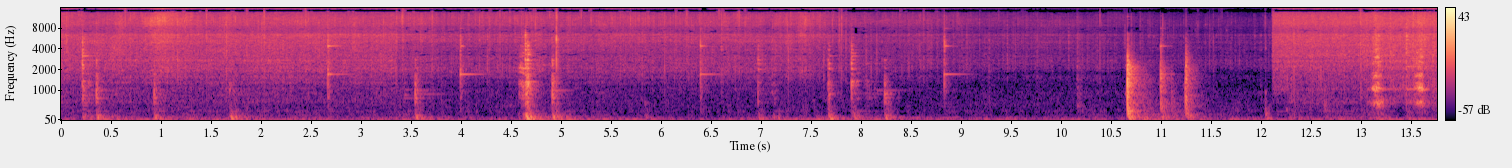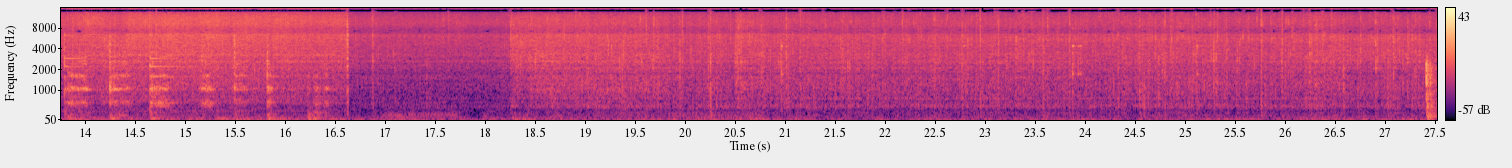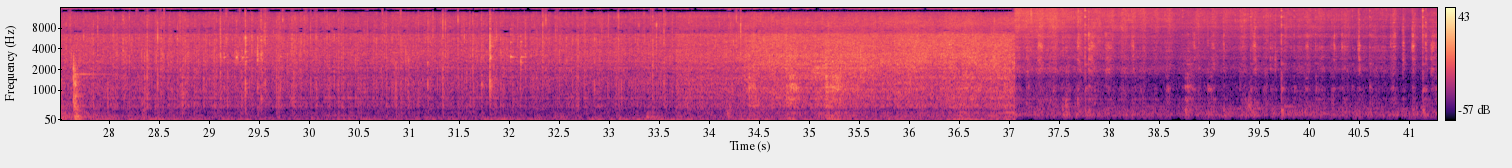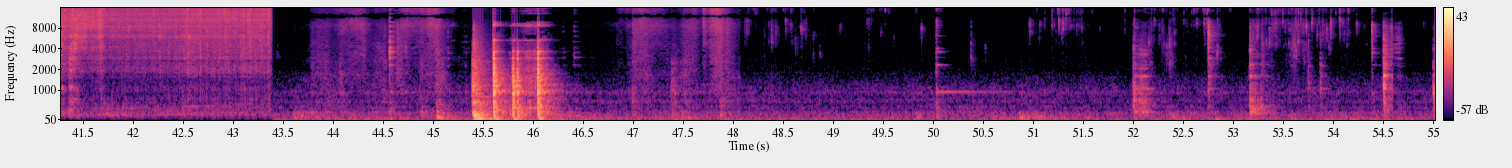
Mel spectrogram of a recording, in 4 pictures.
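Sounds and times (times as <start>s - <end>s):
noodles sizzling in frying pan: 0.0s - 43.4s.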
